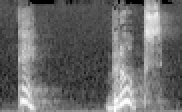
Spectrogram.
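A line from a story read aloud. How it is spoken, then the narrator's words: Gentleman exclaiming. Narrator (Italian): il signore esclamò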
